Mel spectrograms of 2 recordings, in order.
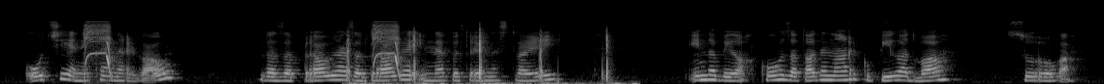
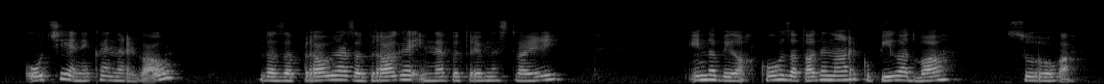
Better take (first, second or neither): second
